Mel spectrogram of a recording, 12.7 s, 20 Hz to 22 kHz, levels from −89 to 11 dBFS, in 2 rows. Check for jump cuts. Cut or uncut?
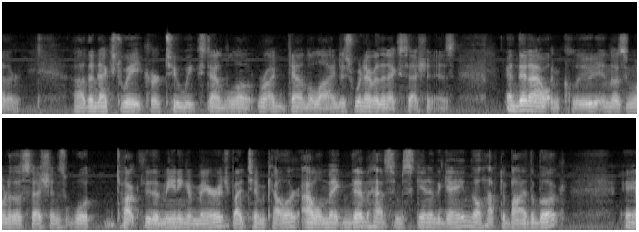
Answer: cut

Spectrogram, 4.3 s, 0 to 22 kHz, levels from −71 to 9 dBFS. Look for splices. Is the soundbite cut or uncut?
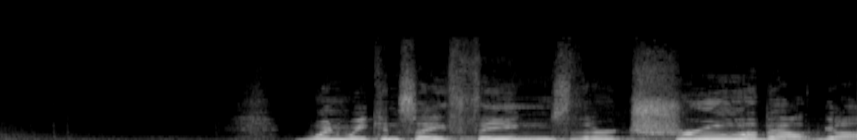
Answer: uncut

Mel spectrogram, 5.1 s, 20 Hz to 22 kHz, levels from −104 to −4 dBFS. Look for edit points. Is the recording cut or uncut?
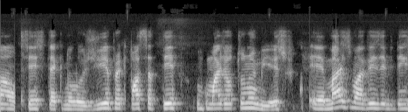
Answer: cut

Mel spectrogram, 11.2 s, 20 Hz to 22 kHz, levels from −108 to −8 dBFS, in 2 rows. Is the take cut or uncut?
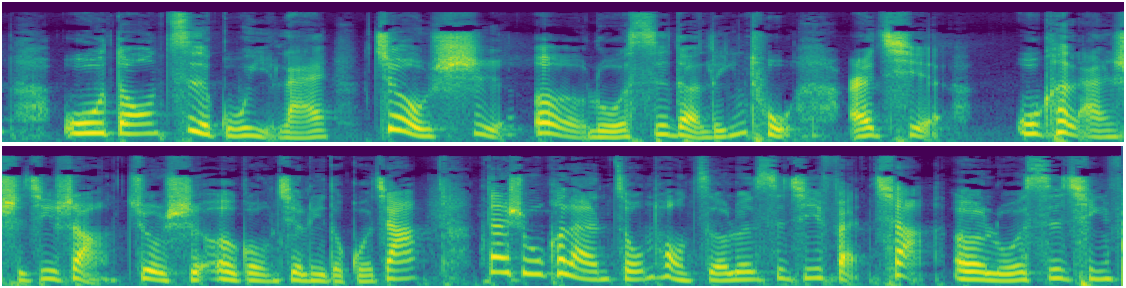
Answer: cut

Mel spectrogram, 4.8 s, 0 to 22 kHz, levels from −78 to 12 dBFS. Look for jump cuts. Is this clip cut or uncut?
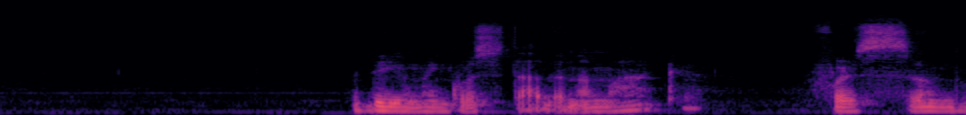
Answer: uncut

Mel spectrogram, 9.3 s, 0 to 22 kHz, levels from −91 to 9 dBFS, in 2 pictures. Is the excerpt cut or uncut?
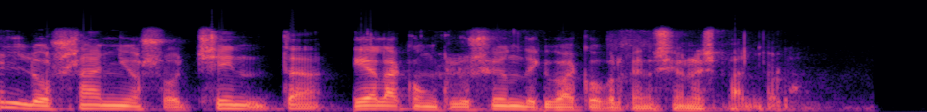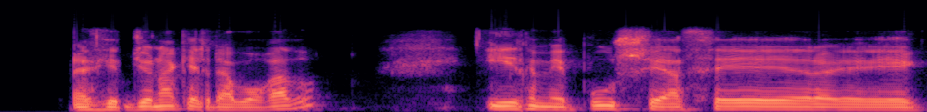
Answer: cut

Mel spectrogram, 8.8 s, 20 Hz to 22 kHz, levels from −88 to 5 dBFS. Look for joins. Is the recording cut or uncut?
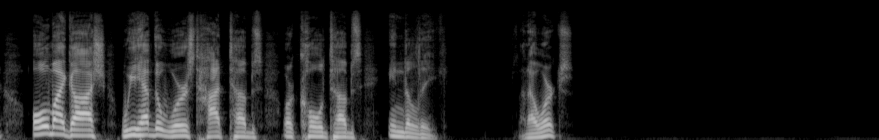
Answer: uncut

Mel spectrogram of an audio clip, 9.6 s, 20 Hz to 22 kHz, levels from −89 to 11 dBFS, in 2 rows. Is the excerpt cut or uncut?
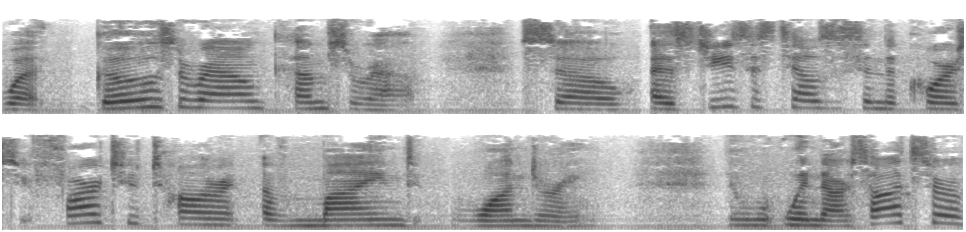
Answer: cut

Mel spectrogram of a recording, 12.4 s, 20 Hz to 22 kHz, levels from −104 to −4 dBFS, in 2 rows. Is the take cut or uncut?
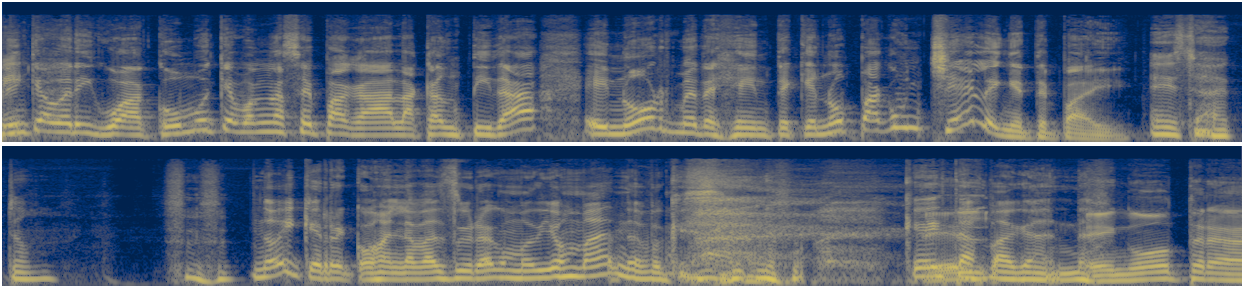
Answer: uncut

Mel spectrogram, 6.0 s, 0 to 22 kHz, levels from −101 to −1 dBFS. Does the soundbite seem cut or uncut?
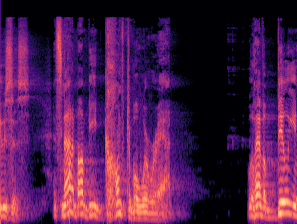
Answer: uncut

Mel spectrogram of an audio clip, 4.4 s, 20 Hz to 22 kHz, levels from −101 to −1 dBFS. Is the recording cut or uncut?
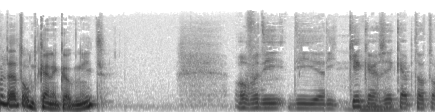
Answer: cut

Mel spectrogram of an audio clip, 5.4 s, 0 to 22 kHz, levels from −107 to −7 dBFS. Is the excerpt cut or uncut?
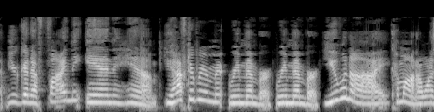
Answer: cut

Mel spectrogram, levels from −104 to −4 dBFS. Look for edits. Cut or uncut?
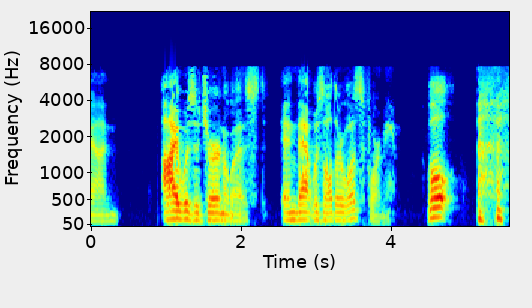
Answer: uncut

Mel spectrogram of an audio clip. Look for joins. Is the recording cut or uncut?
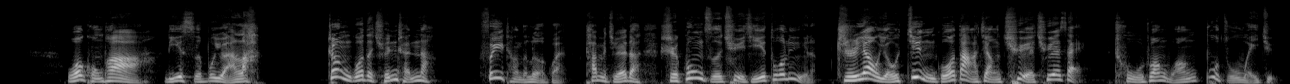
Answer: cut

